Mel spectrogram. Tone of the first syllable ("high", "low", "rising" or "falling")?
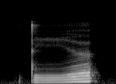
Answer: rising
